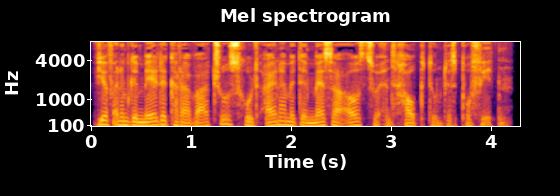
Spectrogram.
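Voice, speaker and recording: A man narrating a radio drama, reading out film scene directions in a terse, deliberate, descriptive manner. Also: medium pitch, vocal fry, darkish tone, no room sound, studio quality.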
